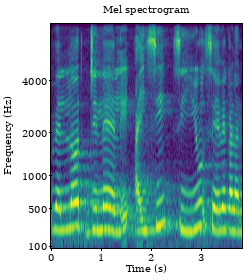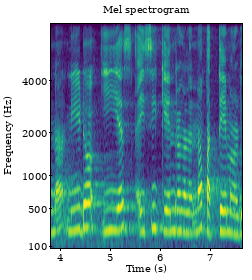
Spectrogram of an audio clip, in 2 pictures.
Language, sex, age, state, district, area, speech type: Kannada, female, 18-30, Karnataka, Chikkaballapur, rural, read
